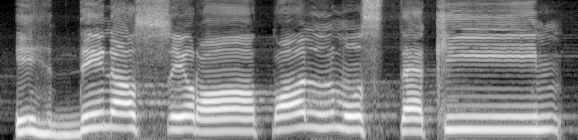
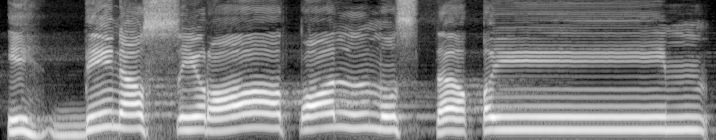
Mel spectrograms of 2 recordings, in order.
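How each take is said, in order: First: Mustaqim has a front k sound. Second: Mustaqim has a deep back q sound. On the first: The speaker calls it wrong. "kesalahannya ialah ... telah mengubah huruf qaf kepada huruf kaf" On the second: The speaker calls it right. "bacaan yang betulnya"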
